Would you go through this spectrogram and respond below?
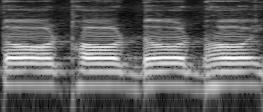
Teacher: ये सब जो है मूर्धा से उच्चारण होते हैं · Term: मूर्धन्य ध्वनि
